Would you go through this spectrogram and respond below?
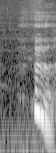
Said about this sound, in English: Boy, that was a... unexpected yawn.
